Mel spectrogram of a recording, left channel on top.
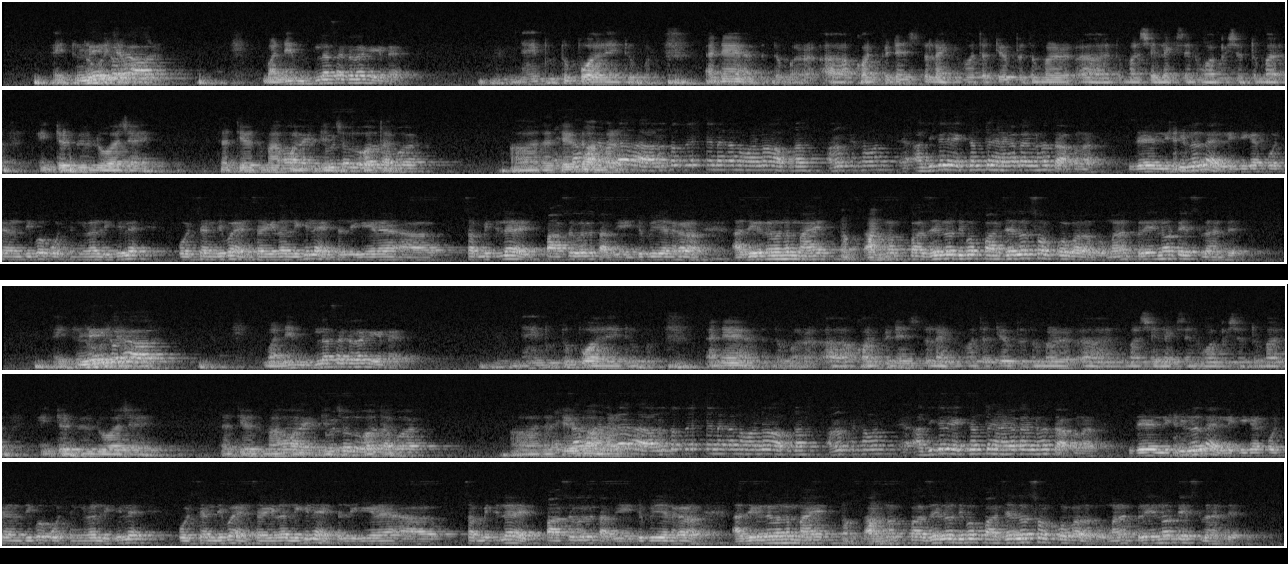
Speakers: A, on the left; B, in the centre.
A: সেইটোতো
B: মেইন
A: হৈ
B: কথা
A: যাব বাৰ মানে
B: চাইদত ৰাখি কেনে
A: উম সেইবোৰতো পোৱা নাই সেইটোক এনে তোমাৰ কনফিডেন্সটো লাগিব তাতেও তোমাৰ তোমাৰ চিলেকচন হোৱা পিছত তোমাৰ ইন্টাৰভিউ লোৱা যায়। তাতেও তোমাৰ
B: অ
A: কনফিডেন্সত
B: ইন্টাৰভিউ লোৱা
A: কথা
B: যাবই
A: অ তাতেতো
B: একজামো
A: আমাৰ
B: সেনেকাই হয় আৰু তাতে তেনেকা নহয় ন আপোনাৰ আৰু কিছুমান আজিকালি একজামত সেনেকা টাইম নহয়তো আপোনাৰ। যে লিখি
A: কিন্তু
B: ললে লিখিকা কুৱেশন দিব কুৱেশন কেইটা লিখিলে কুৱেশন দিব এনচাৰ কেইটা লিখিলে এনাৰ লিখি কিনে আহ চাবমিট দিলে পাচ হৈ গলে তাৰ ভি ইণ্টাৰভিউ এনেকা না আজিকালি মানে <unintelligible>
A: অ পা
B: আপোনাক পাজেলও দিব পাজেলও চল্ভ কৰিব লাগিব মানে ব্ৰেইনৰ টেষ্ট লয় হেণ্টে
